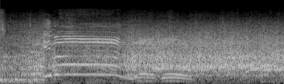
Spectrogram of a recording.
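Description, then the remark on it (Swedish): A stadium crowd of football supporters roars loudly and steadily after Kennedy Bakircioglu scores with a long-range shot, a dense wall of cheering that never lets up, with a single voice letting out a long sustained shout early on. “Då laddar klacken på rejält när Kennedy Bakircioglu ska få skjuta från den här distansen.”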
